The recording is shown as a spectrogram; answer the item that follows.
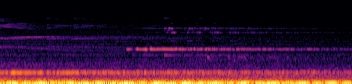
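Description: Ambient meditation drone music: a deep, pulsing hum under a steady mid-pitched tone, with soft high ringing tones fading out and another entering about one and a half seconds in.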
